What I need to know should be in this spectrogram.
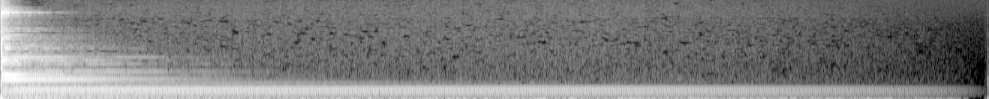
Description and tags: bell sound made in a stairwell hitting a railing
bell, chimes, percussion, gong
